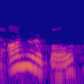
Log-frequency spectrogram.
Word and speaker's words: honourable: say an honor-roll fellow in honourable starts with an O sound so he starts with a vowel sound therefore I use n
